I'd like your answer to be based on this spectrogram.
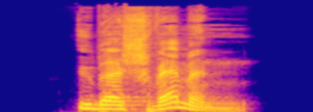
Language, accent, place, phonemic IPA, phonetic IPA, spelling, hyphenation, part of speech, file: German, Germany, Berlin, /ˌyːbəʁˈʃvɛmən/, [ˌʔyːbɐˈʃvɛmn̩], überschwemmen, über‧schwem‧men, verb, De-überschwemmen.ogg
- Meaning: to flood, to inundate, to submerge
